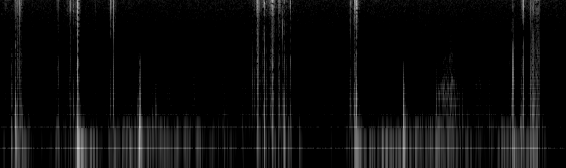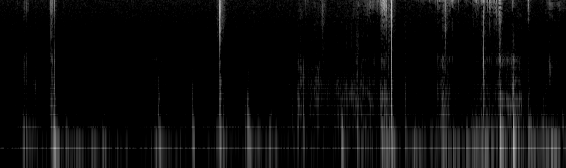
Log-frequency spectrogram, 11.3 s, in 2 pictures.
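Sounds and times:
sticky fingers tapping and peeling apart: 0.0s - 1.5s, 2.5s - 3.7s, 5.0s - 6.3s, 7.6s - 11.3s.

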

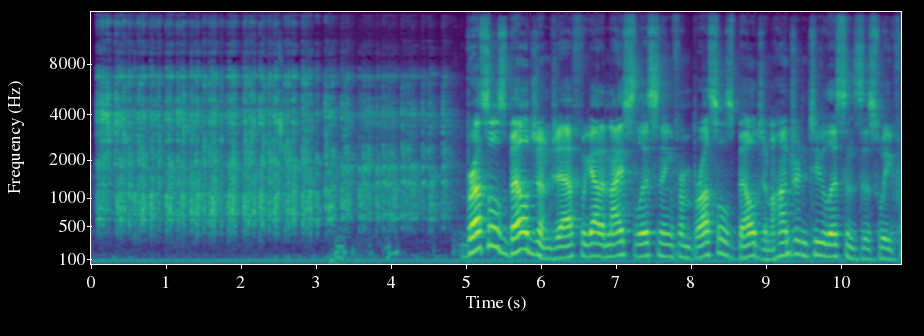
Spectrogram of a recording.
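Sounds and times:
round of applause sound effect: 0.0s - 4.8s
speech: 5.0s - 10.7s.

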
